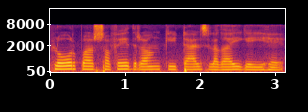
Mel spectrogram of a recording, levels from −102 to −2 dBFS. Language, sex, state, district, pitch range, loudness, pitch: Hindi, female, West Bengal, Alipurduar, 170-190 Hz, -18 LUFS, 180 Hz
